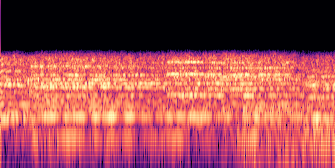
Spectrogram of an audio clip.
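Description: A high school marching band playing slow, sustained chords with long held notes that change near the end.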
